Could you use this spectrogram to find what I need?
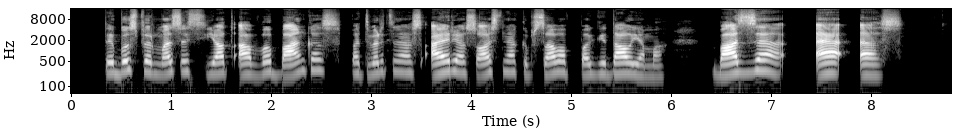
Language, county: Lithuanian, Kaunas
